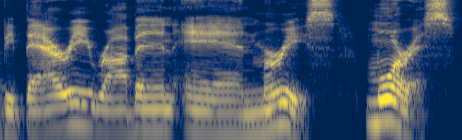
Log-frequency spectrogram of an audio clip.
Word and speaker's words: Maurice: barry robin and maurice morris spelled like maurice pronounced morris then andy gibb uh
